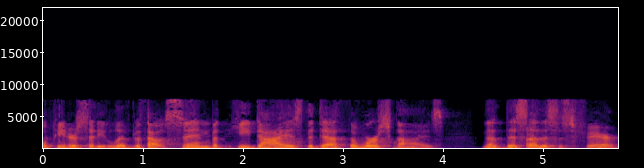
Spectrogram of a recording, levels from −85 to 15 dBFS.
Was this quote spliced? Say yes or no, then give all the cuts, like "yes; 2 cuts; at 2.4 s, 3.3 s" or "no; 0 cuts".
yes; 3 cuts; at 1.8 s, 3.5 s, 4.8 s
